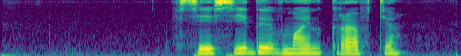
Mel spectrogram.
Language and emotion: Russian, neutral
